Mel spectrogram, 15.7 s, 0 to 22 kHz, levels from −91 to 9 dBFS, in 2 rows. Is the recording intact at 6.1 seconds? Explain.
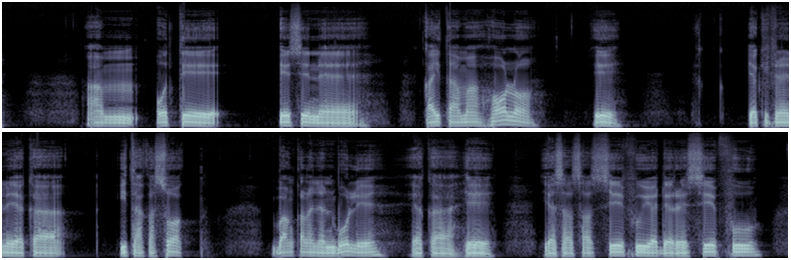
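No, at 6.1 seconds, as throughout the clip, the gain is pulled down by roughly 10 dB under each loud sound, bringing loud and soft parts closer in level and squashing the sound: gain pumping, likely from excessive gain driving a fast limiter.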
